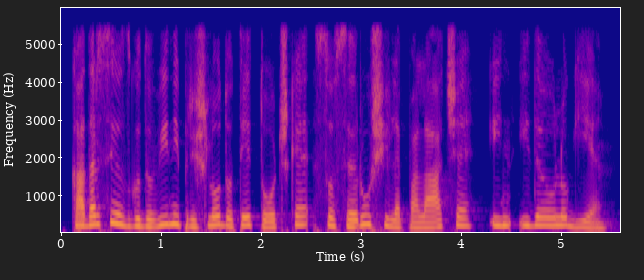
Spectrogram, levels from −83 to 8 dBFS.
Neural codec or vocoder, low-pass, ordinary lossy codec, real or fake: none; 5.4 kHz; none; real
